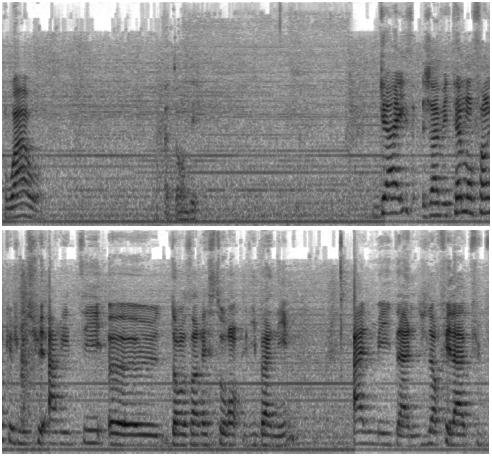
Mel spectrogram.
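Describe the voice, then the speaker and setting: A young woman talking casually to her vlog audience as she rushes around town, exasperated and hurried, dropping English phrases into her speech. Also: fairly low pitch. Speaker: vlogger. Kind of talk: casual day-in-my-life vlog chat. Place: outdoors on city streets and at a bus stop. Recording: street noise and passing vehicles behind.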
